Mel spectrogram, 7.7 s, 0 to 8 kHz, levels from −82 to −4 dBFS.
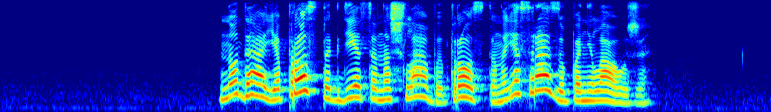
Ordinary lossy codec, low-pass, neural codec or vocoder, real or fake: none; none; none; real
